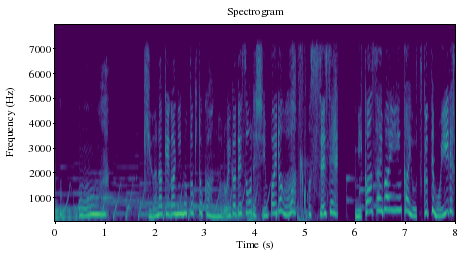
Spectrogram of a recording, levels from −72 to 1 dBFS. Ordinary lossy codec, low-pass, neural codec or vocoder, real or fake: none; 7.2 kHz; none; real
